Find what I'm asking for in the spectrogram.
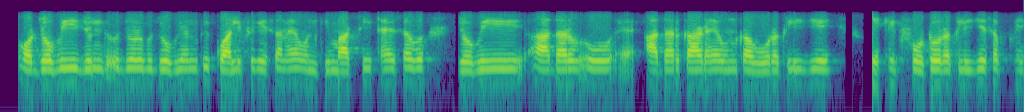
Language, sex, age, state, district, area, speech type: Hindi, male, 30-45, Rajasthan, Jaipur, urban, conversation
